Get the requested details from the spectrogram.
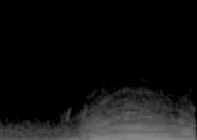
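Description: A race car engine revs up.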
